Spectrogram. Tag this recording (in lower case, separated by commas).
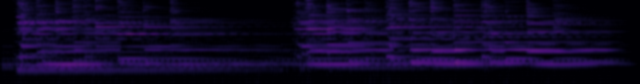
music, harp, musical instrument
